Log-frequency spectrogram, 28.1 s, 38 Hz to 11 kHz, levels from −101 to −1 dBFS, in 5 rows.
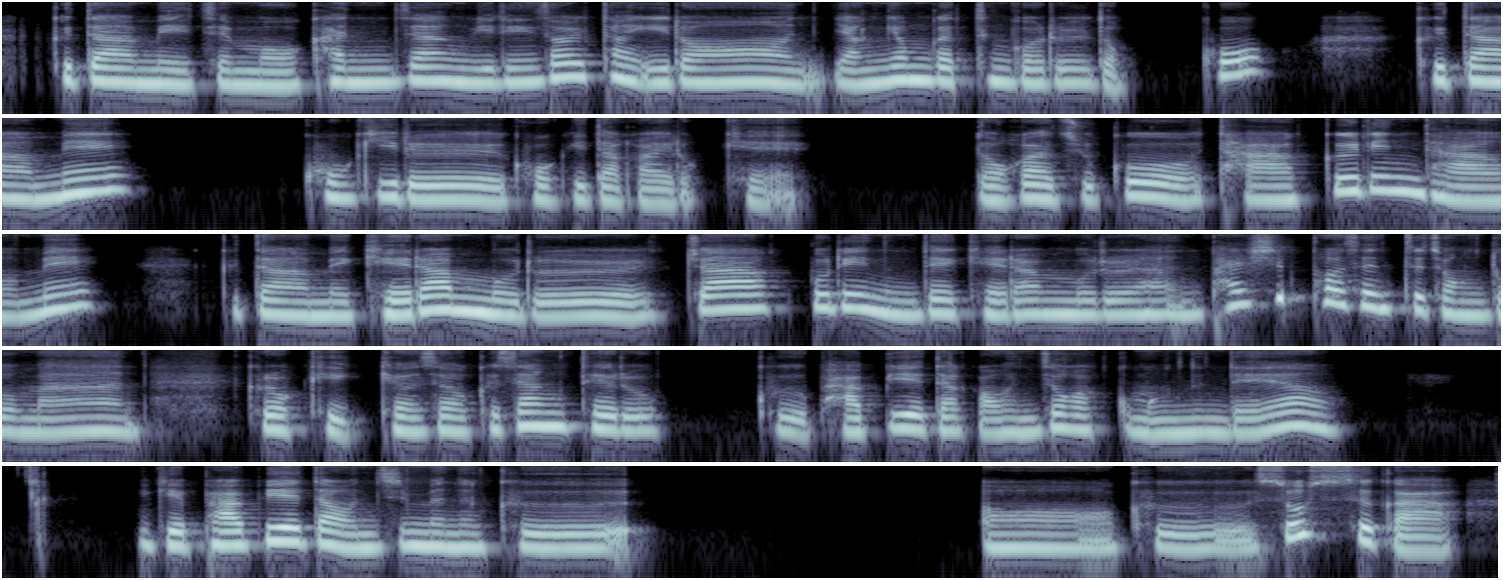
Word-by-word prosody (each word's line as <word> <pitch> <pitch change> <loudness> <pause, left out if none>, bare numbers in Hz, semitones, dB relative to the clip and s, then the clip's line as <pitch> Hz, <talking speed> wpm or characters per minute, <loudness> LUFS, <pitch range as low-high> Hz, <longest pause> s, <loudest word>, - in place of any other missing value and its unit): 그다음에 195 -4 +2
이제 170 +1 -4
뭐 165 -1 -1
간장, 195 +2 +1
미림, 190 +1 0
설탕 245 0 +2
이런 190 -1 0
양념 195 +5 +2
같은 200 0 -1
거를 185 0 -2
넣고 270 - -3 0.5
그다음에 210 +7 +2 0.6
고기를 185 -5 0
거기다가 170 -3 -4
이렇게 140 - -9 0.6
넣어 170 -2 -1
가지고 185 0 0
다 175 0 -2
끓인 275 0 +3
다음에 200 - 0 0.4
그다음에 185 -4 0
계란 220 +6 +4
물을 175 -1 0
쫙 250 +1 +2
뿌리는데 220 -8 +1
계란물을 190 -1 -1
한 190 0 -2
80% 305 - 0
정도만 180 -2 -2 0.4
그렇게 195 -2 -1
익혀서 180 +4 -3
그 200 - -5
상태로 215 -5 +1 0.4
그 175 -4 -4
밥 175 +3 -4
위에다가 190 -5 +1
얹어 175 +6 -1
갖고 195 -2 -5
먹는데요. 175 +6 -1 1.1
이게 200 -1 +2
밥 200 +2 +3
위에다 235 -4 +7
얹으면은 185 0 +1
그 175 -1 -1 1.2
어 180 0 -1
그 165 - -3
소스가 245 - +2
190 Hz, 235 characters per minute, -27 LUFS, 180-215 Hz, 1.2 s, 위에다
